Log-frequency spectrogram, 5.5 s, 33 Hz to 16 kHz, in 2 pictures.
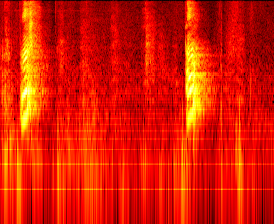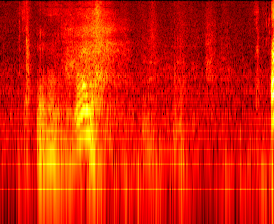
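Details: Petit Brabançon dog playing, barking sharply three times, spaced roughly 1.6 seconds apart, with a lower drawn-out growling whine in between and quiet background noise.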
